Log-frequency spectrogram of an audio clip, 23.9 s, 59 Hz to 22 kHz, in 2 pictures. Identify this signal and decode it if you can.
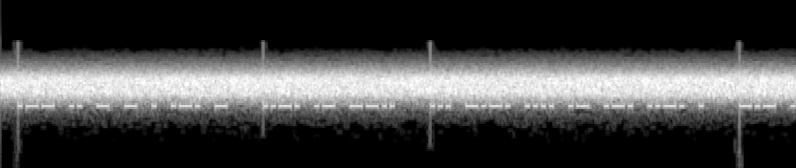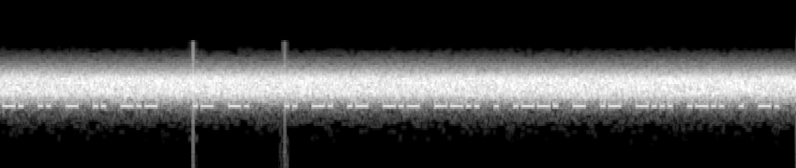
Morse code, heard as a keyed tone, about 20 wpm, 530 Hz. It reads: WITTERT FAZ SCHARFE KRITIK AN INAKZEPTABLEN
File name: daily / 18wpm noise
